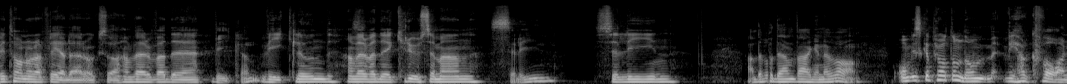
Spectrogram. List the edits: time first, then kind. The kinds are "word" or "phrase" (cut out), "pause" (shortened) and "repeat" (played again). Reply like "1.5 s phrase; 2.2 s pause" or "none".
7.7 s word

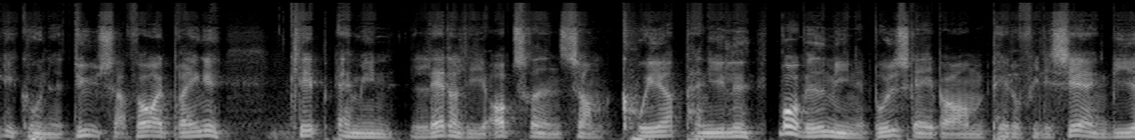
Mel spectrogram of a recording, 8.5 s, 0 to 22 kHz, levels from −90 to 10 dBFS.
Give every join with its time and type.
5.7 s pause

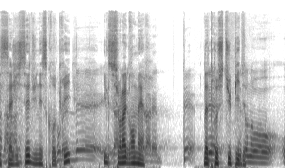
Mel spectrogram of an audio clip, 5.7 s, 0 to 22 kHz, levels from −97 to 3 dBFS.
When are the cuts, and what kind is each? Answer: 2.3 s phrase; 4.1 s word

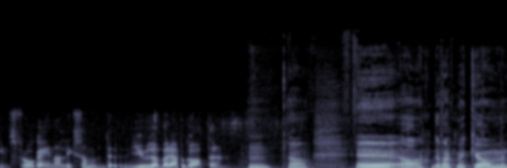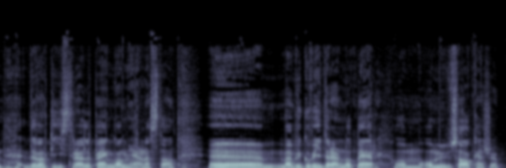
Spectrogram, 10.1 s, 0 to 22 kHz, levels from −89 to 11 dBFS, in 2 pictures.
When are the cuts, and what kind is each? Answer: 1.8 s word

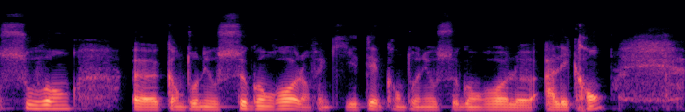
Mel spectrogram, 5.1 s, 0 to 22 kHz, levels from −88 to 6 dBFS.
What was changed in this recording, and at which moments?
none

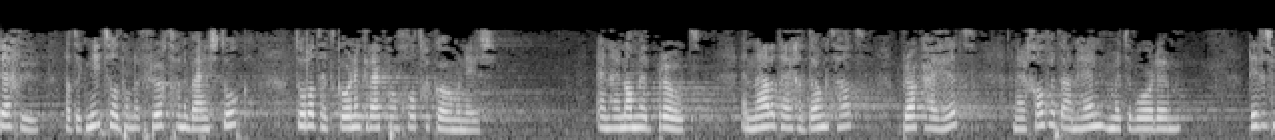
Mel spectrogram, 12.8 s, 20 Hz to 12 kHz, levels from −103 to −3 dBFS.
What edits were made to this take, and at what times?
1.2 s word

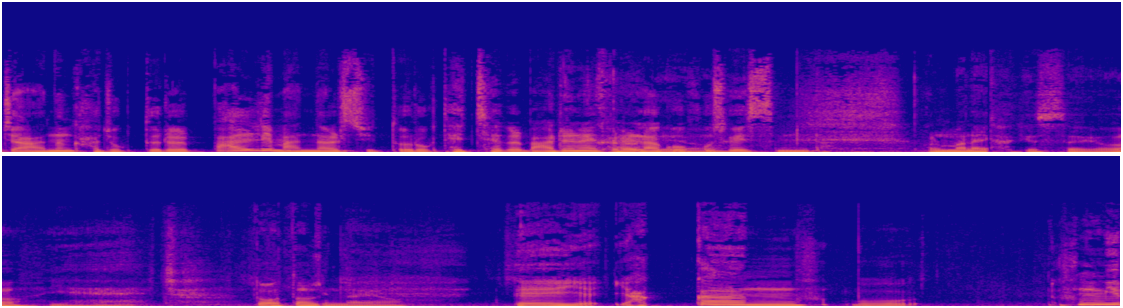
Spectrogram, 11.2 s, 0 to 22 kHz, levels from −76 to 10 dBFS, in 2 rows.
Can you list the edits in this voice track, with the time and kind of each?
4.9 s word; 7.2 s word; 9.8 s pause

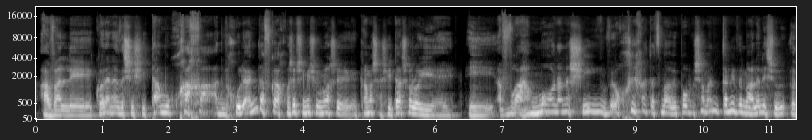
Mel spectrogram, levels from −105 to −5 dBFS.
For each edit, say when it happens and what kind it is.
6.4 s pause

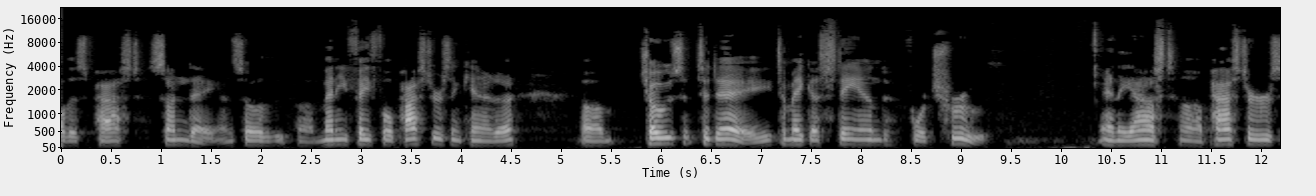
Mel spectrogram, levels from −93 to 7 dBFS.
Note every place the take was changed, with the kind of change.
none

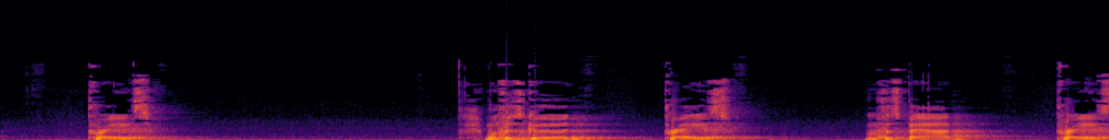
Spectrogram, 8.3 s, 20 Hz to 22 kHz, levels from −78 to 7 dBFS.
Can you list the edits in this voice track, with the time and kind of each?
3.7 s word; 6.6 s word

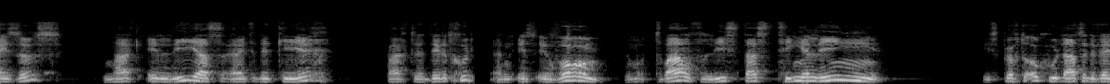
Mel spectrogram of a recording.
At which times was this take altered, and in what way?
4.7 s phrase; 6.2 s pause

